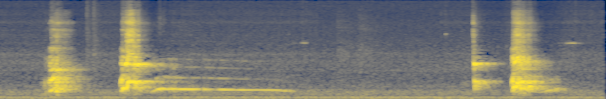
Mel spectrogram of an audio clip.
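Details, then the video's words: Dog that hates being alone howling after its owner left the house: a bark, then a long steady tonal howl slowly falling in pitch over about two seconds, later two more short barking yelps. "Clyde Howling"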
